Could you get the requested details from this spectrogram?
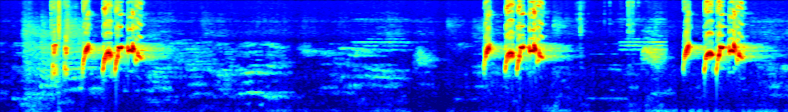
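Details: A morning song from a red-whiskered bulbul in training: three clear, fast, slurred whistled phrases with long pauses, plus a faint low rumble in the background.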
